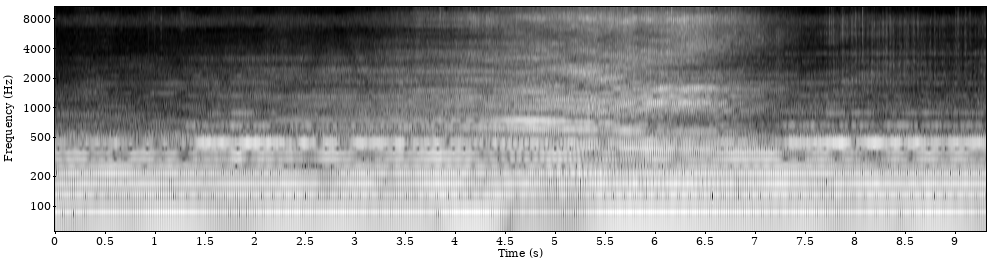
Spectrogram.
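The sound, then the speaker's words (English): A motorcycle engine drones steadily as it rides along a long road across a prairie, its rumble swelling louder as it passes around the middle, then easing back. No voices are heard. “A lone traveler by the name of Vanessa rides along the prairie on her motorcycle.”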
